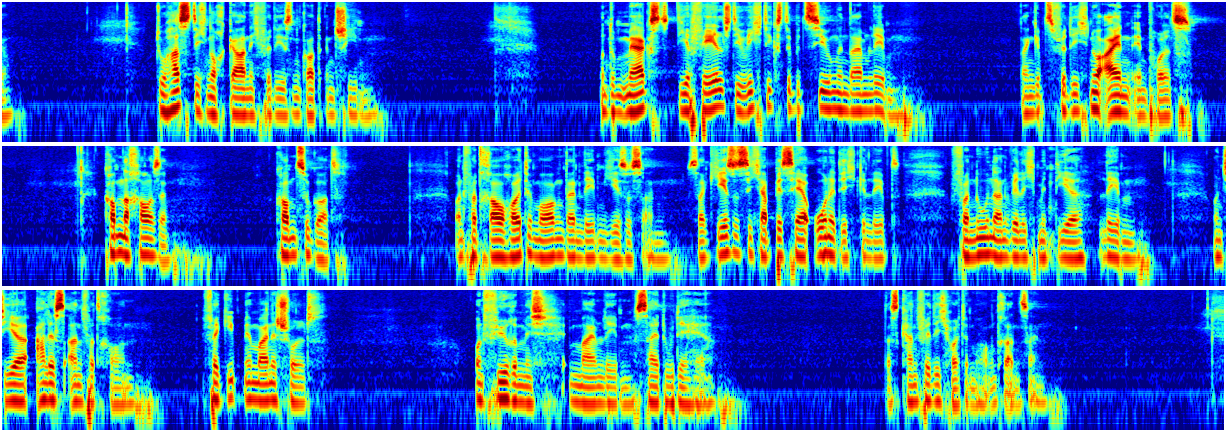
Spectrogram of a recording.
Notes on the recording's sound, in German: aus dem Gottesdienst der Liebenzeller Mission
